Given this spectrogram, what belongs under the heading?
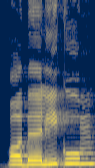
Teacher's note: dibaca dipantulkan dengan pantulan yang kecil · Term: Qalqalah sugro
